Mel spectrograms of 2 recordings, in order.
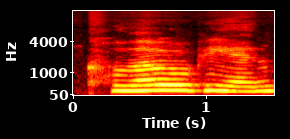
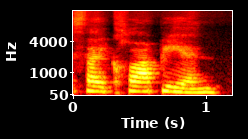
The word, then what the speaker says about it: Cyclopean: So I want to just say that the name Cyclopean is Cyclopean. We had actually Chris put a comment in a radio talk show for sports in our area, and you know how they pronounce Cyclopean? They said Cyclopean.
